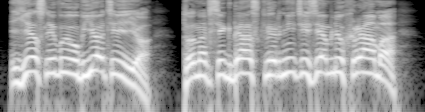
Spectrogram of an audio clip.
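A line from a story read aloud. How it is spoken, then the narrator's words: Very loud shout. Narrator (Russian): Закричал Хицу так громко, что его голос заглушил гул катящегося колокола, топот и гомон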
